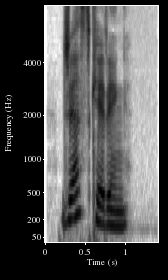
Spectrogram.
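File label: "just kidding", English, female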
